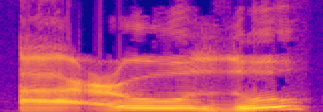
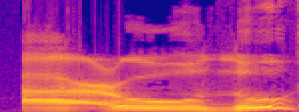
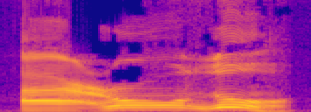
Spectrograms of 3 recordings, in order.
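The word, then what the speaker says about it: أعوذ: Ya itu suatu kesalahan Karena apa makhrajnya bukan di khaisyum tetapi di wasatul haqq ada atau Tengah tenggorokan seharusnya auudu audu seperti itu ya Ee Insyaallah seperti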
